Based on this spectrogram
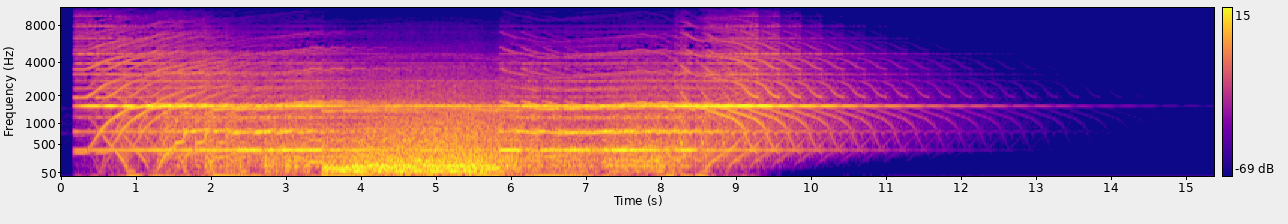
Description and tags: Sci Fi Growl Scream G
A strong, aggressive electronic growl/scream.
Played on a G note.
Created with Reaktor 6.
abstract, apocalypse, computer, digital, effect, electric, electronic, freaky, future, fx, glitch, growl, noise, sci-fi, scream, sfx, sound-design, sounddesign, soundeffect, space, strange, torment, tortured, weird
